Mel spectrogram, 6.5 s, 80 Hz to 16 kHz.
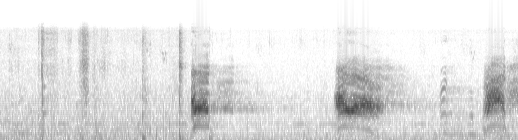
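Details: Dog named Archik during a training session dated 1 July 2018, giving three loud, harsh barks spaced roughly two seconds apart, with some clicks and faint background noise between them.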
